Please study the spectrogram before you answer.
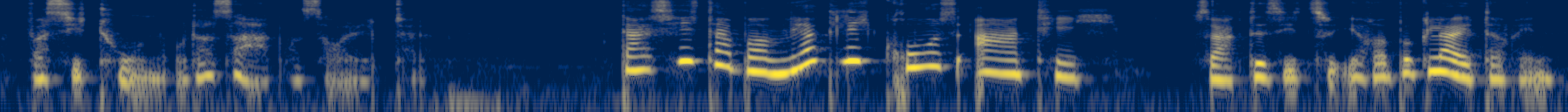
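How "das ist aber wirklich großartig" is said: put-on high, wide-eyed young bee; a higher, delighted little bee voice; amazed little bee. A narrator's reading. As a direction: marvel at it like a child.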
